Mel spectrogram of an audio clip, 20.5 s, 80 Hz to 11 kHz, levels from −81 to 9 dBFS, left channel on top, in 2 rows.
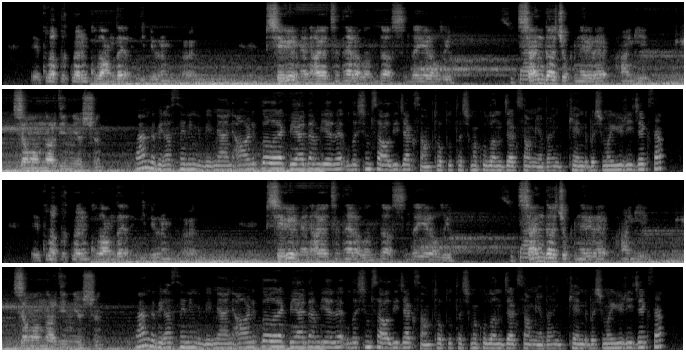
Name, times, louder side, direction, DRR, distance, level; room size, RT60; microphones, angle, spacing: voice 1, 0.4-2.9 3.9-6.8 7.7-9.7 10.4-11.7, left 3 dB, 70° left, 1.3 m, -28 dB
sound 1, 1.3-15.1, left 1 dB, 50° left, 0.7 m, -26 dB
voice 2, 7.5-8.1 12.2-20.1, left 1 dB, 5° left, 0.5 m, -30 dB
2.6 x 2.0 x 2.6 m
head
